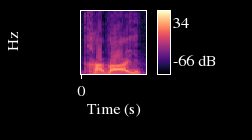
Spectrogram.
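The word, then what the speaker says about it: travaillent: Très important, remember, E-N-T is silent at the end of a verb, OK? And the S, the final S here is silent. Donc, elle travaille au café.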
